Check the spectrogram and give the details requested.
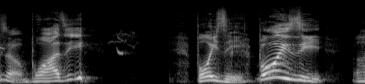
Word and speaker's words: Boise: states you live in helena bwazi blossie what's bosey how do you say it bosey idaho blazi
